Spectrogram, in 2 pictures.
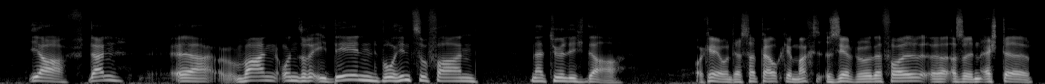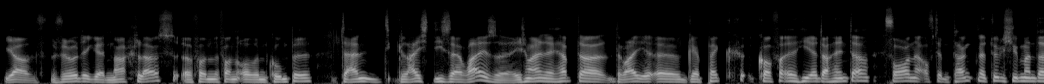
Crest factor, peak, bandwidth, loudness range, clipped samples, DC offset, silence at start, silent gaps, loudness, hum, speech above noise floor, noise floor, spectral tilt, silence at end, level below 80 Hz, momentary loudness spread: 16 dB; -12 dBFS; 15.5 kHz; 2 LU; under 0.1%; under 0.1%; 0.3 s; none; -28 LUFS; none; 30 dB; -57 dBFS; -6.5 dB/octave; 0 s; -62 dBFS; 6 LU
